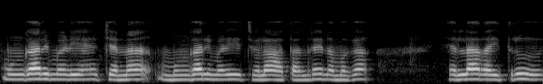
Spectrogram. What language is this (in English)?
Kannada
